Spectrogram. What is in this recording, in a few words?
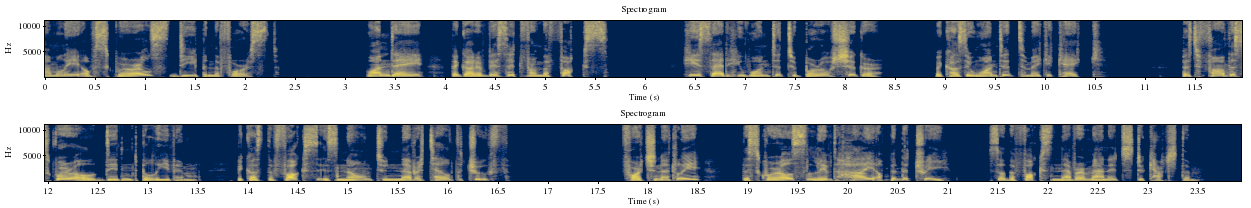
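Norwegian english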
